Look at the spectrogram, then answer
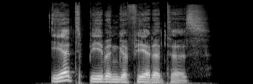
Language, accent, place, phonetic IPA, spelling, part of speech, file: German, Germany, Berlin, [ˈeːɐ̯tbeːbn̩ɡəˌfɛːɐ̯dətəs], erdbebengefährdetes, adjective, De-erdbebengefährdetes.ogg
- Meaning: strong/mixed nominative/accusative neuter singular of erdbebengefährdet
